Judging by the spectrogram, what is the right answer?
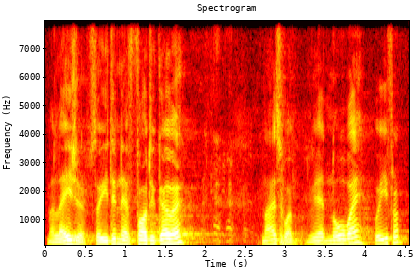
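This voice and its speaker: A man's voice: mid-range voice, animated, brisk, dark tone. A middle-aged man hosting a live cooking session in a convention hall, chatty and teasing. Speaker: host of cooking demo sessions. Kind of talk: casual live event hosting. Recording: hall reverb.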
